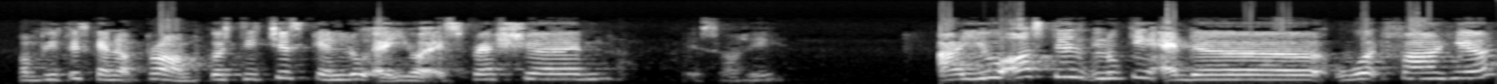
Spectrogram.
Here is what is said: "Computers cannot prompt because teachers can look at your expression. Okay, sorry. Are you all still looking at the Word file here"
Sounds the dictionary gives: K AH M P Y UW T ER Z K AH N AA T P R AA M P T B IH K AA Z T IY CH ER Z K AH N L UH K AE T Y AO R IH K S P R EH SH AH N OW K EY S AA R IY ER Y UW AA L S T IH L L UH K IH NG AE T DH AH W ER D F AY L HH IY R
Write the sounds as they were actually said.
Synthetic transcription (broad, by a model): K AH M P Y UW T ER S K AH N AA T P R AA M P B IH K AA S T IY CH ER S K AH N L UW K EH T Y AO IH K S P R EH SH AH N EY S AA R IY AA Y UW AA L S T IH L L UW K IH NG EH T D AH W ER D F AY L HH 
